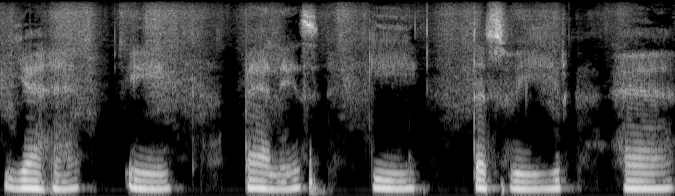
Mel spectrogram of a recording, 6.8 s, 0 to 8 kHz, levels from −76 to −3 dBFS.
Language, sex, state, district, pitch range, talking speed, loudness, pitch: Hindi, male, Haryana, Rohtak, 115-125 Hz, 55 wpm, -18 LUFS, 120 Hz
